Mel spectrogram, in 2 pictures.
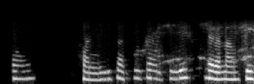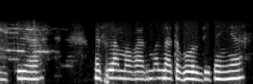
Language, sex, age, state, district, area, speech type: Punjabi, female, 30-45, Punjab, Gurdaspur, urban, conversation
